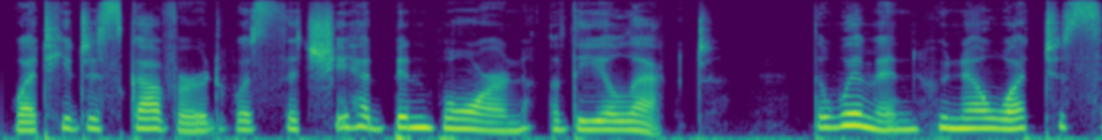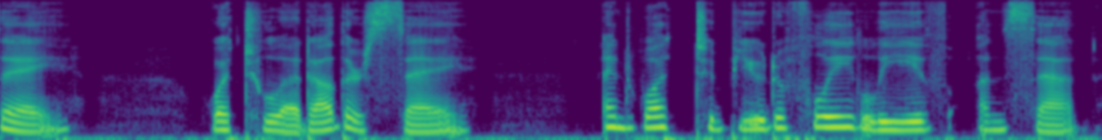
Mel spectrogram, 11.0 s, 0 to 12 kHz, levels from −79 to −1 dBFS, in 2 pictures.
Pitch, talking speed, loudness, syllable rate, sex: 180 Hz, 160 wpm, -18 LUFS, 4.6 syllables/s, female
